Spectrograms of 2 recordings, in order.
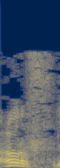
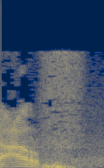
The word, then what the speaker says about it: عرف: بعض الطلاب يقرأوها عرف، لا، ليس عرف، العرف المعروف، إنما هي تنطق هكذا عرف، يعني من طلب العلم ليصيب به عرض من أعراض الدنيا لم يجد عرف الجنة، أي ماذا؟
